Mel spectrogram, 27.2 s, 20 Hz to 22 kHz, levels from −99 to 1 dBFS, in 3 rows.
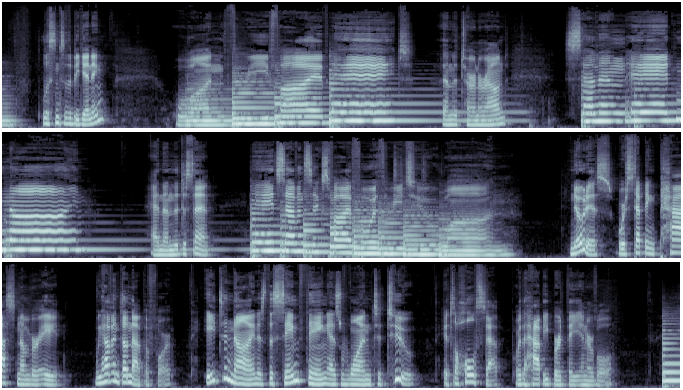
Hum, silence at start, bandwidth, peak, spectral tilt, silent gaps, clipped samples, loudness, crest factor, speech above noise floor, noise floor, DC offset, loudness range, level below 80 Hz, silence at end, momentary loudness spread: none; 0 s; 18.5 kHz; -2 dBFS; -5 dB/octave; none; under 0.1%; -17 LUFS; 16 dB; 47 dB; -64 dBFS; under 0.1%; 6 LU; -48 dBFS; 0 s; 15 LU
